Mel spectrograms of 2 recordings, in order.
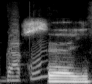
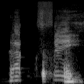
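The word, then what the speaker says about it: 学生: গাকু গাকু সেই সেই, কিন্তু হয়ে যাবে সেই কি? গাকসেই, কি হয়ে যাবে? গাকসেই। সেই তাহলে যে কুয়ের উটা হচ্ছে ডিভয়েস হয়ে গেছে, ওই যে আমরা পড়লাম যে ডিভয়েস হয়ে গেল, এখানে ডিভয়েসিং রুলস অ্যাপ্লাই হয়েছে।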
